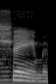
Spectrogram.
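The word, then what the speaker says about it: shame (שם): The word name in the Hebrew is either Bishem or Shem, but it's pronounced shame if you pronounce it correctly. Doesn't that sound odd to you? The name is shame.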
